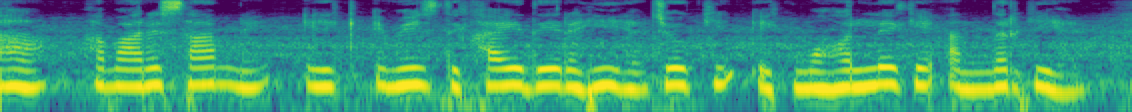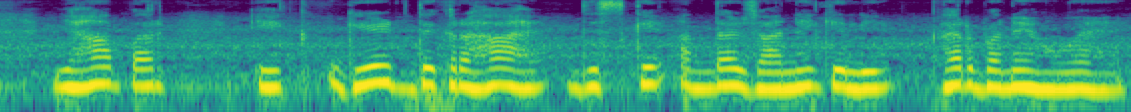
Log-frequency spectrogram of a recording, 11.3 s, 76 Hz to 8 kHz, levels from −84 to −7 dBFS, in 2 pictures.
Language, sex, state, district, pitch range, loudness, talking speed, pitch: Hindi, female, Rajasthan, Churu, 210-235 Hz, -13 LUFS, 170 wpm, 225 Hz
